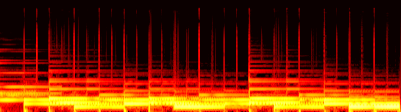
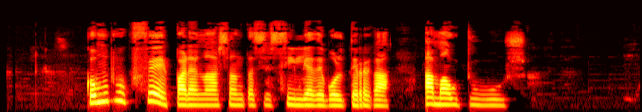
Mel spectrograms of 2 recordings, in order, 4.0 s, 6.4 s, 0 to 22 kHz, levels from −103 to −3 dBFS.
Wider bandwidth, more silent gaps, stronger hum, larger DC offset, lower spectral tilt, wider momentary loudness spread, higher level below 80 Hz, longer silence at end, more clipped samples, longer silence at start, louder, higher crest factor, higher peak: second, 2 kHz vs 11 kHz; neither; neither; neither; first, -13 dB/octave vs -5 dB/octave; second, 6 LU vs 18 LU; first, -46 dBFS vs -78 dBFS; second, 0 s vs 1.2 s; neither; second, 0 s vs 0.9 s; about the same, -23 LUFS vs -22 LUFS; second, 12 dB vs 24 dB; second, -10 dBFS vs -2 dBFS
